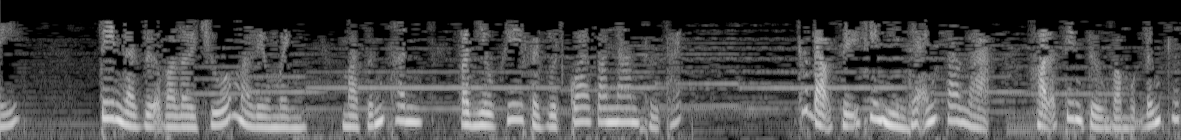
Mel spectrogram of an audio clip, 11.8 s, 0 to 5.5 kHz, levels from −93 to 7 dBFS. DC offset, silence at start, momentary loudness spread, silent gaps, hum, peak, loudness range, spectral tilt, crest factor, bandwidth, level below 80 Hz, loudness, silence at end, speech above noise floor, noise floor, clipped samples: under 0.1%; 0 s; 15 LU; none; none; -2 dBFS; 3 LU; -12 dB/octave; 16 dB; 3.9 kHz; -50 dBFS; -19 LUFS; 0 s; 32 dB; -49 dBFS; under 0.1%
